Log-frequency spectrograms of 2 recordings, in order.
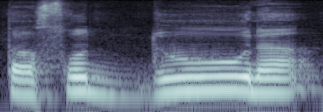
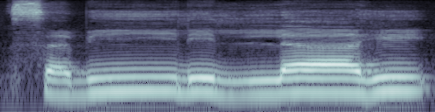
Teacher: صاد موٹا پر کر کے پڑھا جاتا ہے اور سین باریک ہے. سیٹی کے بعد دونوں کی پڑھتے دونوں سختی سے ہیں، لیکن صاد کو موٹا کر کے پڑھتے ہیں ذرا اور سین کو تھوڑا سا باریک کر کے.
